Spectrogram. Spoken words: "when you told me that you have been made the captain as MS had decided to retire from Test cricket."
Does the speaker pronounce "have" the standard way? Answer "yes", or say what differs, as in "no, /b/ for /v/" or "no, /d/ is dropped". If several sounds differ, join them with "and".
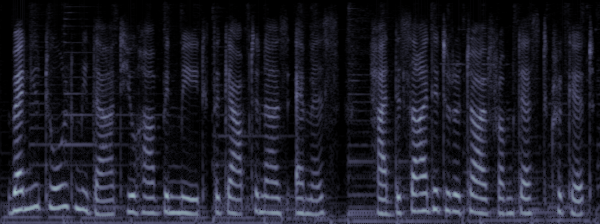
yes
